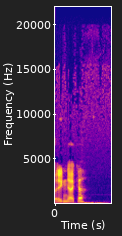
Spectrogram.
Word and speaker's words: Ignika: Ignica. Like, However the heck like- it's pronounced.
